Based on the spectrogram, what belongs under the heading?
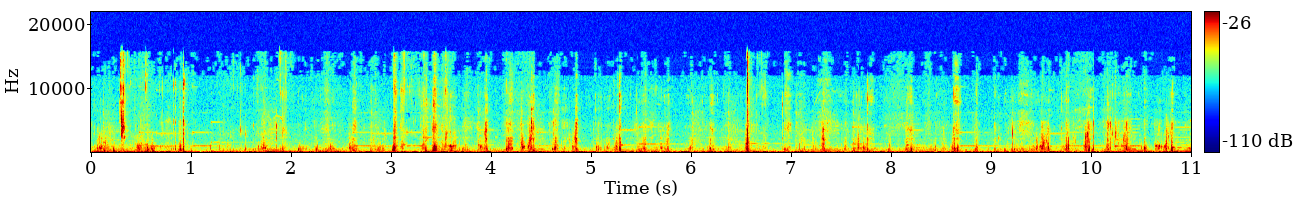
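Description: Faint mouth sounds of chewing a soft meat roll, a flatbread wrap with vegetables and lotus root, heard as many small irregular clicks.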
